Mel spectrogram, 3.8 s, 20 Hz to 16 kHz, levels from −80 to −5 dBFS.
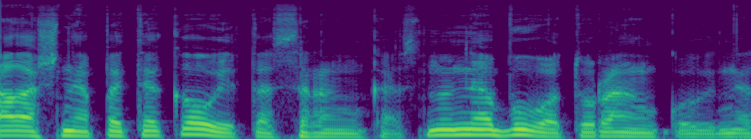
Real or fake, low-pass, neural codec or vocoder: real; 14.4 kHz; none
